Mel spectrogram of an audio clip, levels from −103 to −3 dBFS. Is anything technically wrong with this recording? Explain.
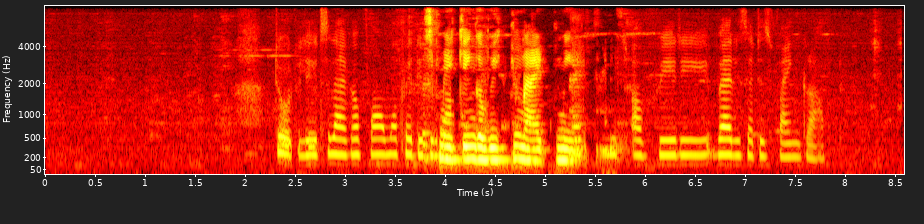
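Yes. A faint delayed copy of the speech trails it from 0 to 2.44 s, 3.69 to 4.62 s and 5.32 to 8.58 s, lagging about 275 ms and sitting roughly 30 to 35 dB down. This is likely echo leak: a far-end loudspeaker's sound reaching its microphone and slipping past the echo canceller.

Between 3.93 and 5.69 s the speech repeatedly dips, at worst by around 40 dB, for about a second in total. This is likely speech suppressed in double talk, with the echo canceller unable to separate overlapping talkers and attenuating both.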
